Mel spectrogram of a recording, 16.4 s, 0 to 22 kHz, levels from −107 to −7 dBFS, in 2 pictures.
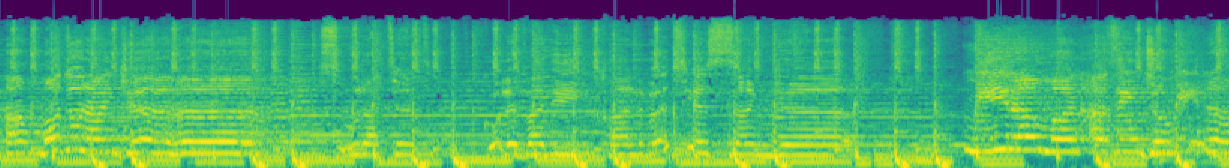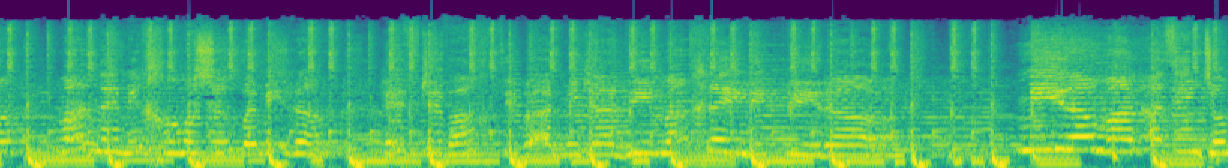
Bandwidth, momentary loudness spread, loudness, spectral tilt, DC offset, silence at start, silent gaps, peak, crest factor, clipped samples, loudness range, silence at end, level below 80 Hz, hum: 15.5 kHz; 5 LU; -11 LUFS; -4 dB/octave; under 0.1%; 0 s; none; 0 dBFS; 12 dB; under 0.1%; 1 LU; 0 s; -22 dBFS; none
